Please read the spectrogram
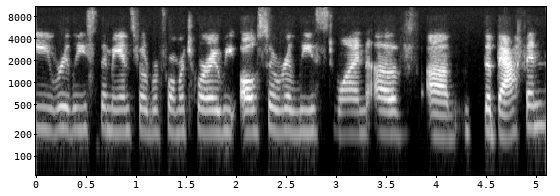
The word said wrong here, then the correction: Banff: Is that how you pronounce it? – Banff. – Banff. There you go.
